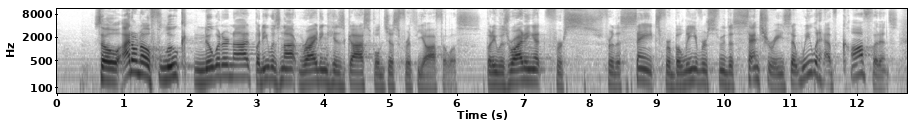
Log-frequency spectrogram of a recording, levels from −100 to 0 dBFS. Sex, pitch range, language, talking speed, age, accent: male, 110-170 Hz, English, 185 wpm, 50-69, American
